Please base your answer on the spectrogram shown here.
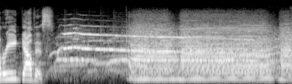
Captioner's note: attendees cheering and clapping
